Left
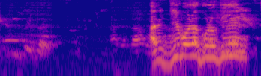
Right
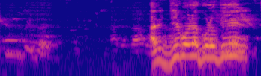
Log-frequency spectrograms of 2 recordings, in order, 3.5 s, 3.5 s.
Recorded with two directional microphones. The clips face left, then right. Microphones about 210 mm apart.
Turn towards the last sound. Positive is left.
turn(degrees=-10)  # may be behind; listen again after turning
